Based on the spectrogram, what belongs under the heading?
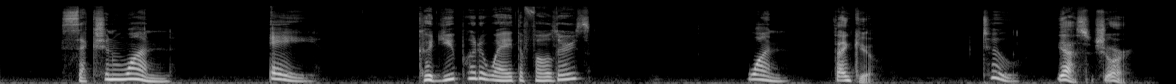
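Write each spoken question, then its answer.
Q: Could you put away the folders?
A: 2: Yes, sure.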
